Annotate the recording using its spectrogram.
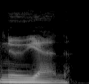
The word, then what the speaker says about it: Nguyen: U-Y-E-N. – I think you should probably apologize for butchering that. – Be Nguyen. – I went to school with a Nguyen. So. – I do apologize to Mr. Nguyen. – Diane Nguyen? – Huh? – Nguyen? – N-G-Y-U-E-N? Nguyen? – Nguyen.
